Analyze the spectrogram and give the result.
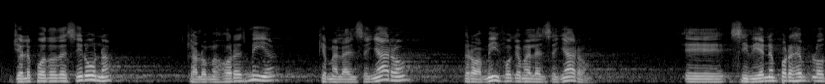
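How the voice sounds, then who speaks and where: Mellow Dominican man teaching in an echoey hall. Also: mid-range voice. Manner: didactic, poses rhetorical questions and demonstrates. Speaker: course facilitator. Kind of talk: parish training class. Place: parish hall. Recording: reverberant hall, dull lo-fi sound.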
